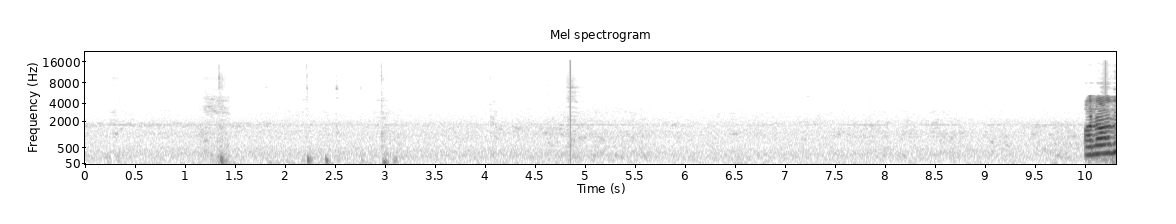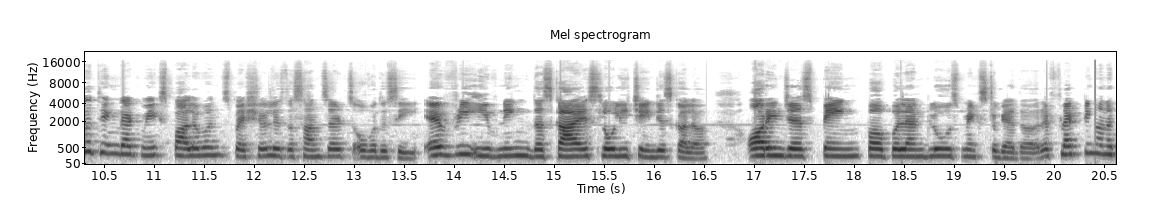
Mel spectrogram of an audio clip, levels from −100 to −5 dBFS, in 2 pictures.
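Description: A receiving device running on its own clock, unlocked from the sender's and drifting by roughly 50 ppm, drops or repeats a single sample at each slip. The speech carries word clock ticks, about forty of them, roughly every half second from 0.49 s to 20.42 s.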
